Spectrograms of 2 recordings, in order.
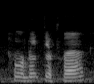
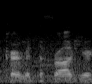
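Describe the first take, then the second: First: It is said in a Kermit the Frog voice. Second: It is said in his normal voice.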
